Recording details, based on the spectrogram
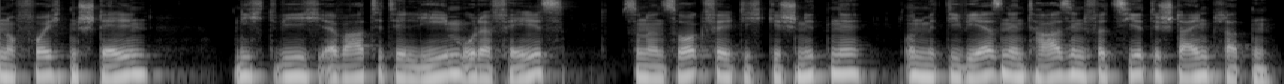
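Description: Man, very dark mellow tone, low pitch, scripted audiobook narration. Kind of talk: scripted fantasy novel narration, first person.

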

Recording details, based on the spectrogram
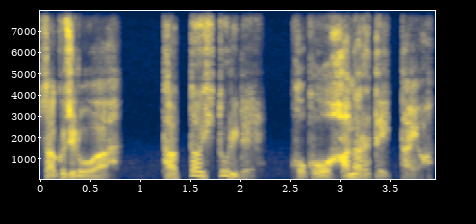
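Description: Regretful old father, expressive pitch. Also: normal speed, breathy edge, dry recording, full character voice. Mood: wistful, grave. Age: older. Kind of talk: anime game voice acting.

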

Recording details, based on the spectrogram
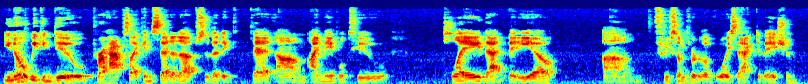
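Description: A man's voice: normal speed, fairly bright tone. A man chatting casually as he plans moves as a player in a tabletop game. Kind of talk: casual in-game planning chat. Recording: faint rumbling noise.

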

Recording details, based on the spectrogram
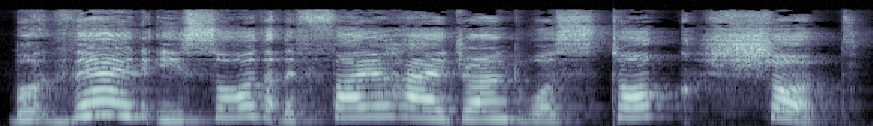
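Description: Female children's read-aloud host, slightly high pitch, unhurried teacherly delivery. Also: animated. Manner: teacherly, prompting children with questions. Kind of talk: children's picture book read-aloud with questions to listeners.

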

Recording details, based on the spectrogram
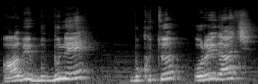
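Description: A gamer giving casual, excitable co-op commentary, often exclaiming and repeating words. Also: mid-range voice, fairly quick. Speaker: gaming video host. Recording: roomy echo, music behind.

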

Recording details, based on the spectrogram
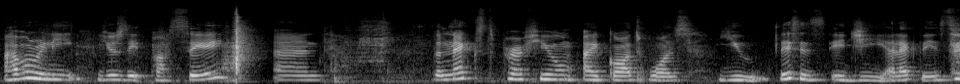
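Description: A woman's voice: mid-range voice, slight background noise. A young woman in her twenties chatting casually to camera in a vlog, often laughing and talking straight to her viewers. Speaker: vlogger. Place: apartment indoors, later outdoors in a city. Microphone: handheld camera at arm's length.

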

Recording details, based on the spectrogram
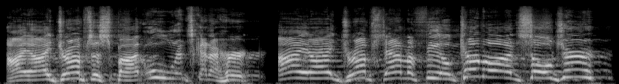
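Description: A man voicing an excitable, cheeky racing commentator in a video game, with punchy, exclamatory, theatrical delivery. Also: very high-pitched, distant mic, exaggerated voice. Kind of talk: excited sports-style race commentary.

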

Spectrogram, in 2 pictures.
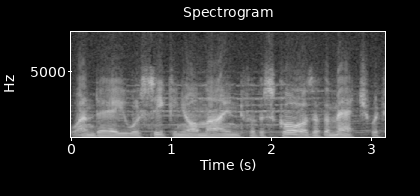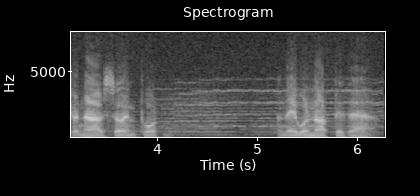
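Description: A man giving poetic scripted narration in a measured, literary delivery. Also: fairly low pitch. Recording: muffled old film soundtrack with music. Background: music.

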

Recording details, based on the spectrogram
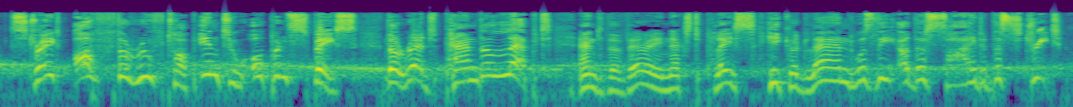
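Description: A man's voice: extremely high pitch, sing-song, normal speed, hardly any pauses, noisy background. A man giving theatrical, dramatic narration in rhyming storybook verse for a radio drama.

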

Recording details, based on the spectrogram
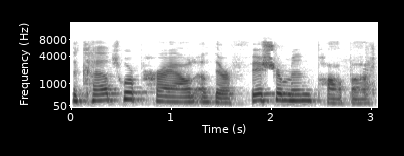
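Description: Slow, husky woman reading a children's story. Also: mid-range voice, muffled recording. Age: middle-aged. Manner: deliberate, expressive storytelling. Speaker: school educator reading to children. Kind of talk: children's story read-aloud. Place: living room at home. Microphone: computer webcam at arm's length.

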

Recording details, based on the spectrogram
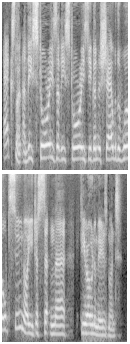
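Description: Higher-pitched man hosting a podcast. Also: expressive, racing. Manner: informal, self-deprecating. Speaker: podcast host. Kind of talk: casual chatty podcast talk.

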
